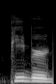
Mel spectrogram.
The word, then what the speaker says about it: Peeber: And this character is named Peeber Dinklage, and it's spelled PBR, like Pabst Blue Ribbon.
